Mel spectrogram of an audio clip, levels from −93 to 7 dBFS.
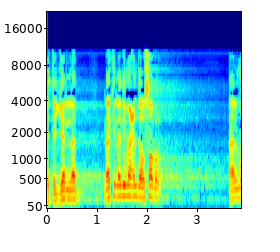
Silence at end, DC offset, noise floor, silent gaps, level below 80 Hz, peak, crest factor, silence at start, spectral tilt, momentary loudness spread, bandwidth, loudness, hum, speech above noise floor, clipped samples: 0 s; under 0.1%; -46 dBFS; none; -62 dBFS; 0 dBFS; 18 dB; 0 s; -3.5 dB/octave; 16 LU; 11 kHz; -16 LUFS; none; 29 dB; under 0.1%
